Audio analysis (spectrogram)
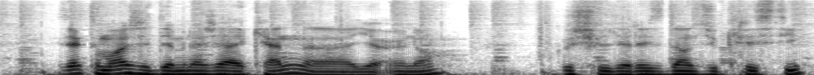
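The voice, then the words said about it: Canadian accent in French. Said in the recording (French): “Quel beau petit accent. Tu es canadien, c'est bien ça?”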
